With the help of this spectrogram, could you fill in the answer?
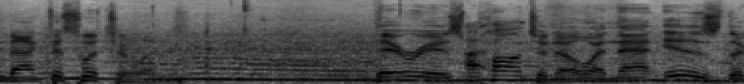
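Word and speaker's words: Pantano: sorry you're going back to switzerland there is pontino and that is the correct pronunciation by the way of that name he's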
